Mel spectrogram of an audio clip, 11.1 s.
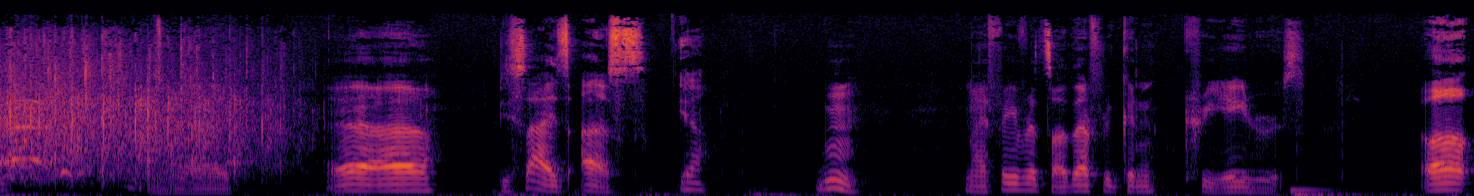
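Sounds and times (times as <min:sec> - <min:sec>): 
person cheering: 0:00.0 - 0:01.9
round of applause: 0:00.0 - 0:02.5
speech: 0:02.5 - 0:05.4, 0:06.1 - 0:06.6, 0:07.2 - 0:09.9, 0:10.6 - 0:11.0.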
